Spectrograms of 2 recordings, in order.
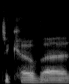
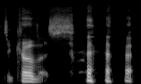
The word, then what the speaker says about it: Tecovas: guess what people do people call it takova that's really annoying it's always got an S it's Tas well maybe nobody's ever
